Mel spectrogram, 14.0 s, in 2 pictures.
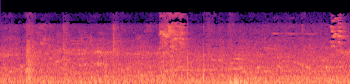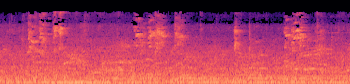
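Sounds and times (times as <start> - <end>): birds chirping: 0.6 - 4.4, 5.2 - 14.0
steady low hum: 3.8 - 14.0.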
